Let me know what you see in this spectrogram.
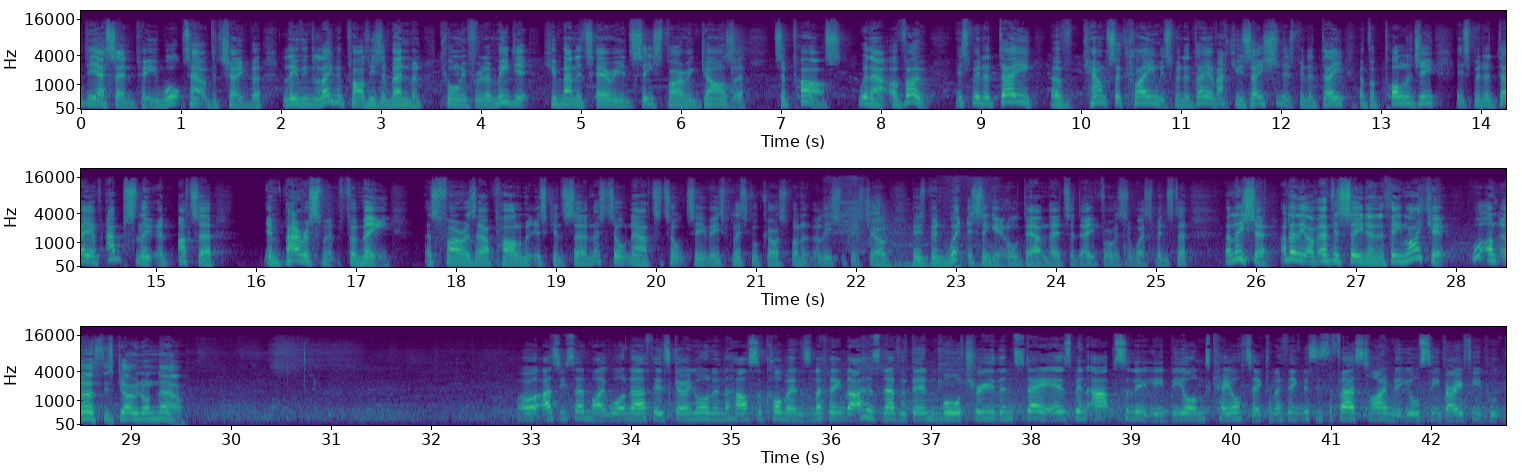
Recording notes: live from the Central Lobby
